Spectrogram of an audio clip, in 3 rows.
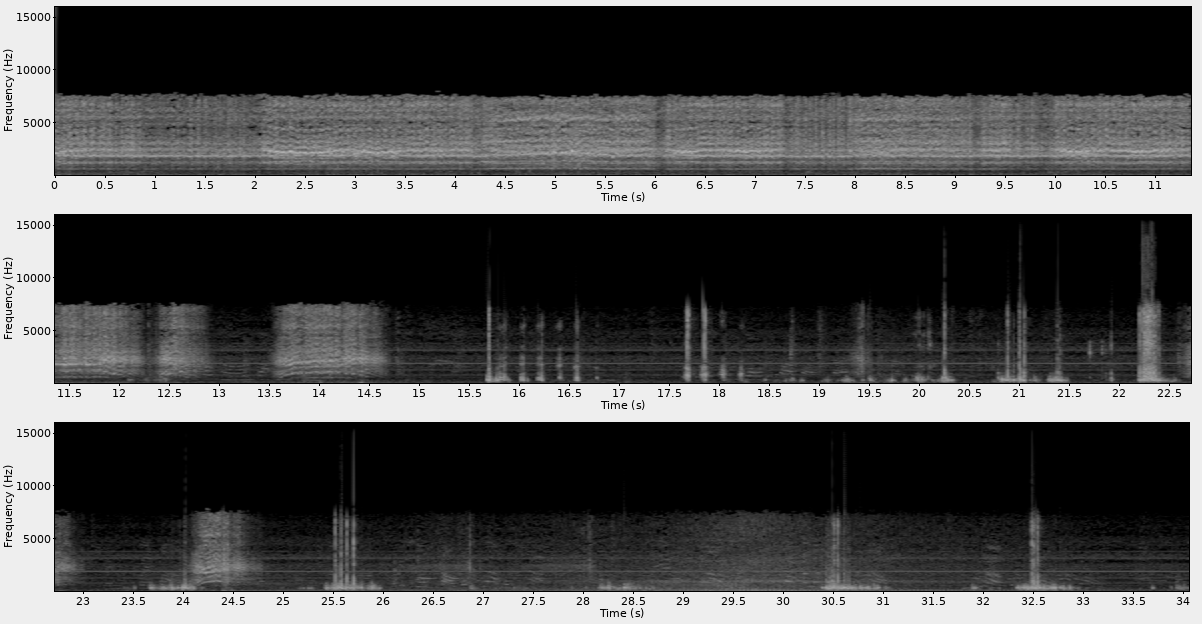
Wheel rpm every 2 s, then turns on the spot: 160, 160, 160, 160, 160, 130, 30, 10, 0, 0, 0, 10, 10, 0, 0, 0, 0.
none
